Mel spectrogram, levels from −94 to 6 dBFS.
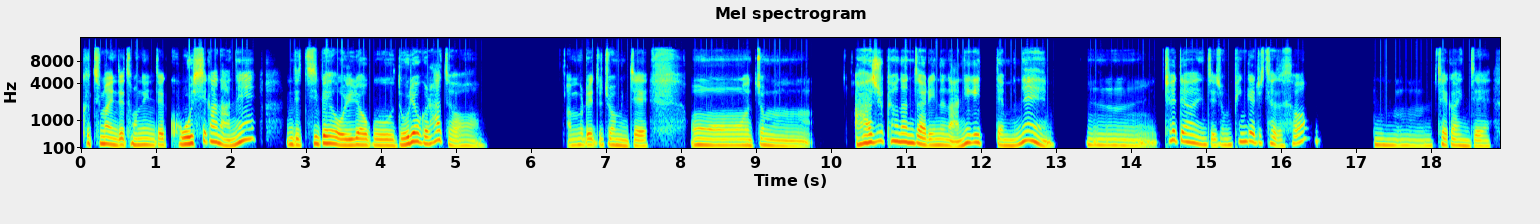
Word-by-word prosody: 그치만 190 Hz, -2 st, +1 dB
인제 165 Hz, 0 st, +1 dB
저는 165 Hz, -2 st, -1 dB
인제 160 Hz, 0 st, -1 dB
고 180 Hz, +2 st, +5 dB
시간 240 Hz, +1 st, +4 dB
안에 225 Hz, -, +1 dB, 0.4 s
인제 165 Hz, -3 st, -1 dB
집에 195 Hz, +1 st, +4 dB
오려고 155 Hz, -2 st, +3 dB
노력을 190 Hz, +4 st, +6 dB
하죠. 150 Hz, -, -3 dB, 1.1 s
아무래도 155 Hz, +2 st, -3 dB
좀 160 Hz, -3 st, -2 dB
인제 140 Hz, 0 st, 0 dB, 0.6 s
어 150 Hz, -1 st, -1 dB
좀 135 Hz, -5 st, -3 dB, 0.6 s
아주 220 Hz, +8 st, +5 dB
편한 240 Hz, -4 st, +4 dB
자리는 155 Hz, -5 st, +2 dB
아니기 200 Hz, -, +1 dB, 0.2 s
때문에 165 Hz, -, 0 dB, 0.5 s
음 150 Hz, +4 st, -6 dB
최대한 255 Hz, -6 st, +1 dB
인제 165 Hz, -4 st, -4 dB
좀 160 Hz, 0 st, -5 dB
핑계를 245 Hz, -2 st, -1 dB
찾아서 195 Hz, -, -4 dB, 0.9 s
음 150 Hz, -3 st, -6 dB
제가 160 Hz, -2 st, -2 dB
인제 140 Hz, -1 st, -4 dB
160 Hz, 210 characters per minute, -23 LUFS, 150-200 Hz, 1.1 s, 노력을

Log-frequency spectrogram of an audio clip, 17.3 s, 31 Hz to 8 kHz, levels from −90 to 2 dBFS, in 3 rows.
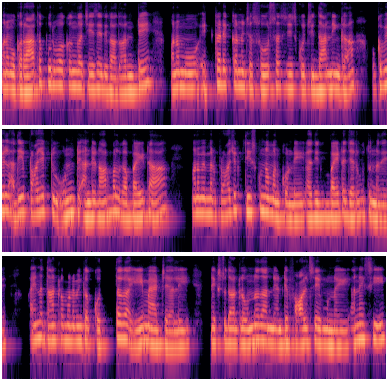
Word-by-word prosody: మనం 165 Hz, 0 st, +1 dB
ఒక 155 Hz, -, -1 dB
రాతపూర్వకంగా 180 Hz, +1 st, +1 dB
చేసేది 155 Hz, -1 st, 0 dB
గాదు. 135 Hz, 0 st, -2 dB
అంటే 145 Hz, +4 st, +2 dB, 0.4 s
మనము 165 Hz, +1 st, +2 dB, 0.3 s
ఎక్కడెక్కడ 185 Hz, +3 st, -1 dB
నుంచో 165 Hz, -2 st, -1 dB
సోర్సెస్ 155 Hz, +2 st, -1 dB
దీసుకొచ్చి 155 Hz, -1 st, -2 dB
దాన్నింకా 155 Hz, -2 st, +2 dB, 0.4 s
ఒకవేళ 185 Hz, +5 st, +1 dB
అదే 175 Hz, +5 st, +2 dB
ప్రాజెక్ట్ 180 Hz, +2 st, -1 dB, 0.2 s
ఉంటే 180 Hz, +3 st, +2 dB
అంటే 150 Hz, +1 st, +4 dB
నార్మల్‌గా 165 Hz, -1 st, 0 dB
బయటా 150 Hz, +1 st, +1 dB, 0.6 s
మనం 180 Hz, +1 st, +2 dB
ఏమైనా 175 Hz, -2 st, -1 dB
ప్రాజెక్ట్ 195 Hz, +5 st, -3 dB
తీసుకున్నామనుకోండి 165 Hz, -8 st, +1 dB, 0.2 s
అది 145 Hz, +1 st, +3 dB, 0.2 s
బయట 145 Hz, +2 st, +1 dB
జరుగుతున్నదే 145 Hz, -2 st, 0 dB, 0.4 s
అయినా 185 Hz, +3 st, +1 dB
దాంట్లో 175 Hz, +1 st, 0 dB
మనం 170 Hz, -1 st, +1 dB
ఇంకా 170 Hz, -1 st, 0 dB
కొత్తగా 150 Hz, +6 st, 0 dB, 0.2 s
ఏం 160 Hz, +3 st, +3 dB
యాడ్ 145 Hz, 0 st, +1 dB
చేయాలి? 135 Hz, 0 st, 0 dB, 0.4 s
నెక్స్ట్ 155 Hz, 0 st, -2 dB
దాంట్లో 155 Hz, 0 st, +2 dB
ఉన్నదాన్ని 165 Hz, -2 st, +3 dB
అంటే 150 Hz, +2 st, +2 dB
ఫాల్ట్సేమున్నాయి? 150 Hz, -2 st, +1 dB
అనేసి 185 Hz, 0 st, 0 dB
160 Hz, 140 wpm, -24 LUFS, 150-175 Hz, 0.6 s, అంటే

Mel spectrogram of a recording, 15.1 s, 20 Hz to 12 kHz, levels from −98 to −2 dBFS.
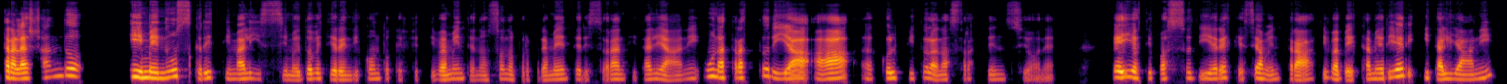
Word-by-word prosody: Tralasciando 215 Hz, +7 st, +5 dB, 0.5 s
i 220 Hz, -3 st, +10 dB
menù 200 Hz, +3 st, +6 dB
scritti 190 Hz, -6 st, -5 dB
malissimo 165 Hz, -4 st, -4 dB
e -, -, -4 dB
dove 170 Hz, +4 st, -2 dB
ti 155 Hz, -, -6 dB
rendi 140 Hz, 0 st, -5 dB
conto 170 Hz, +1 st, -11 dB
che 145 Hz, -, -22 dB
effettivamente 145 Hz, +2 st, -7 dB
non 140 Hz, 0 st, -14 dB
sono 150 Hz, +1 st, -11 dB
propriamente 150 Hz, +4 st, -10 dB
ristoranti 160 Hz, +1 st, -8 dB
italiani, 160 Hz, +1 st, -6 dB
una 235 Hz, -4 st, +4 dB
trattoria 195 Hz, -1 st, +1 dB
ha, 180 Hz, +4 st, +4 dB
uhm, 170 Hz, -, -13 dB
colpito 185 Hz, 0 st, -4 dB
la -, -, 0 dB
nostra 155 Hz, +2 st, -12 dB
attenzione. 155 Hz, -1 st, -18 dB, 0.5 s
E 210 Hz, -, +7 dB
io 210 Hz, -1 st, +6 dB
ti 185 Hz, -, -12 dB
posso 175 Hz, +2 st, -8 dB
dire 175 Hz, +2 st, -4 dB
che -, -, -14 dB
siamo 180 Hz, -5 st, 0 dB
entrati, 155 Hz, -1 st, -2 dB
vabbè, 160 Hz, -5 st, -1 dB
camerieri 175 Hz, +10 st, +1 dB
italiani. 170 Hz, -, -2 dB
170 Hz, 145 wpm, -25 LUFS, 155-195 Hz, 0.5 s, i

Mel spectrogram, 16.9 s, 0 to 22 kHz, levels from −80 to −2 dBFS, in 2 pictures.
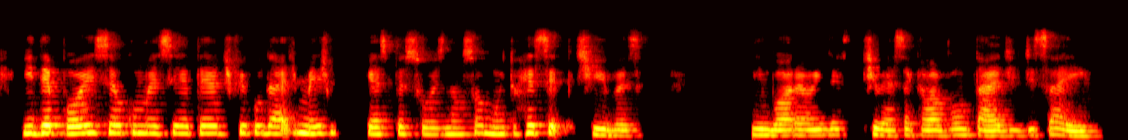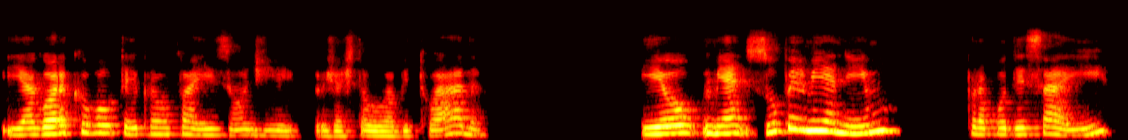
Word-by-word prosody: e 210 Hz, -1 st, 0 dB
depois 220 Hz, +1 st, +3 dB
eu 220 Hz, -1 st, +1 dB
comecei 215 Hz, -1 st, -3 dB
a 205 Hz, -, -3 dB
ter 210 Hz, 0 st, -1 dB
a -, -, -8 dB
dificuldade 210 Hz, +1 st, -4 dB
mesmo, 210 Hz, 0 st, 0 dB
porque 200 Hz, -1 st, -8 dB
as 190 Hz, 0 st, -3 dB
pessoas 190 Hz, -2 st, -6 dB
não 185 Hz, 0 st, -3 dB
são 210 Hz, +3 st, -5 dB
muito 195 Hz, 0 st, -3 dB
receptivas, 175 Hz, -, -3 dB, 0.8 s
embora 155 Hz, -1 st, -1 dB
eu 160 Hz, -, -4 dB
ainda 160 Hz, +1 st, -3 dB, 0.2 s
tivesse 160 Hz, -3 st, -3 dB
aquela 150 Hz, -2 st, -3 dB
vontade 150 Hz, -2 st, -4 dB
de 150 Hz, -, -8 dB
sair. 150 Hz, -5 st, -3 dB, 0.2 s
E 175 Hz, -, -2 dB
agora 195 Hz, +3 st, +4 dB
que 205 Hz, -, -5 dB
eu -, -, -1 dB
voltei 220 Hz, -4 st, -2 dB
para 185 Hz, 0 st, -5 dB
um 185 Hz, -, -7 dB
país 170 Hz, -2 st, -4 dB
onde 150 Hz, -2 st, -6 dB
eu 140 Hz, -, -7 dB
já 140 Hz, 0 st, -4 dB
estou 140 Hz, 0 st, -2 dB
habituada 150 Hz, +7 st, -5 dB, 1.2 s
eu 210 Hz, +3 st, +5 dB
me 210 Hz, -1 st, +3 dB
a 215 Hz, 0 st, +2 dB
super 265 Hz, +7 st, +2 dB
me 285 Hz, 0 st, +13 dB
animo 250 Hz, +3 st, +5 dB, 0.5 s
para 190 Hz, -3 st, -3 dB
poder 180 Hz, 0 st, -2 dB
sair 180 Hz, -, -2 dB
185 Hz, 165 wpm, -21 LUFS, 160-215 Hz, 1.2 s, me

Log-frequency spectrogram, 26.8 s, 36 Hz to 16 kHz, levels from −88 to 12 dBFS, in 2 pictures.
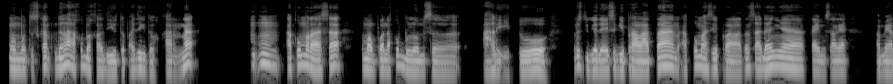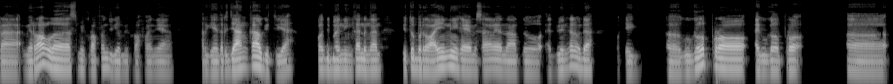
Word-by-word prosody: memutuskan, 110 Hz, +3 st, -2 dB
"Udahlah 140 Hz, +5 st, +3 dB
aku 135 Hz, -, -7 dB
bakal 105 Hz, -4 st, -2 dB
di 95 Hz, 0 st, -1 dB
YouTube 95 Hz, -, -7 dB
aja," 105 Hz, +3 st, -4 dB
gitu. 110 Hz, -4 st, -5 dB, 0.2 s
Karena 95 Hz, -3 st, +1 dB, 0.9 s
mmm, 150 Hz, -2 st, -2 dB
aku 145 Hz, -, -2 dB
merasa 130 Hz, +2 st, +3 dB, 0.3 s
kemampuan 110 Hz, -1 st, +1 dB
aku 100 Hz, +7 st, -4 dB
belum 100 Hz, -5 st, -1 dB
seahli 90 Hz, +1 st, -6 dB
itu. 100 Hz, +2 st, +2 dB, 0.4 s
Terus 135 Hz, -1 st, -4 dB
juga 105 Hz, -2 st, -2 dB
dari 100 Hz, 0 st, +1 dB
segi 105 Hz, -1 st, -3 dB
peralatan 105 Hz, +6 st, +4 dB
aku 100 Hz, +7 st, -9 dB
masih 115 Hz, -3 st, -1 dB
peralatan 100 Hz, +1 st, -1 dB
seadanya 120 Hz, -1 st, +1 dB
kayak 100 Hz, -2 st, -3 dB
misalnya 100 Hz, +1 st, -3 dB, 0.5 s
kamera 95 Hz, -1 st, -2 dB
mirrorless, 110 Hz, -1 st, +4 dB
microphone 100 Hz, +3 st, -5 dB
juga 95 Hz, -3 st, -4 dB
microphone 95 Hz, 0 st, -11 dB
yang 95 Hz, -1 st, -6 dB, 0.5 s
harganya 95 Hz, +1 st, -3 dB
terjangkau 120 Hz, +6 st, +6 dB
gitu 95 Hz, -1 st, -5 dB
ya. 110 Hz, +2 st, -4 dB, 0.3 s
Kalau 110 Hz, 0 st, -1 dB
dibandingkan 110 Hz, 0 st, -1 dB
dengan 105 Hz, 0 st, 0 dB, 0.3 s
youtuber 110 Hz, -2 st, 0 dB
lain 115 Hz, +6 st, +5 dB
nih 130 Hz, -3 st, +4 dB
kayak 105 Hz, -1 st, +4 dB
misalnya 105 Hz, +2 st, -3 dB
Leonardo 95 Hz, -1 st, -4 dB
Edwin 100 Hz, +3 st, -5 dB
kan 140 Hz, -1 st, +1 dB
udah 110 Hz, -1 st, +2 dB, 0.4 s
pakai, 95 Hz, -1 st, -9 dB, 0.4 s
eee, 90 Hz, -2 st, -2 dB
Google 100 Hz, +10 st, +3 dB
Pro 110 Hz, -5 st, +6 dB
eh, 100 Hz, -, +1 dB
Google 100 Hz, +1 st, 0 dB
Pro, 105 Hz, 0 st, +1 dB, 0.7 s
eee, 95 Hz, -2 st, -2 dB
105 Hz, 130 wpm, -25 LUFS, 95-115 Hz, 0.9 s, terjangkau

